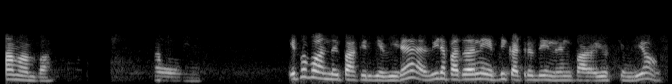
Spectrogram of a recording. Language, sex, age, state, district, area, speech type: Tamil, female, 30-45, Tamil Nadu, Pudukkottai, rural, conversation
